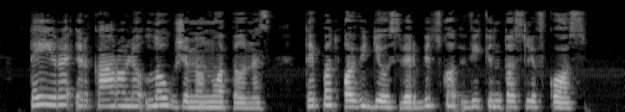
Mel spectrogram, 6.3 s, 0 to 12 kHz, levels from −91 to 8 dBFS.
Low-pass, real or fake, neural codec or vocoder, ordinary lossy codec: 9.9 kHz; real; none; MP3, 32 kbps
